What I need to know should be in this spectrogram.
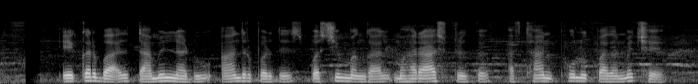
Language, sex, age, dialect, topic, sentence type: Maithili, male, 25-30, Eastern / Thethi, agriculture, statement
